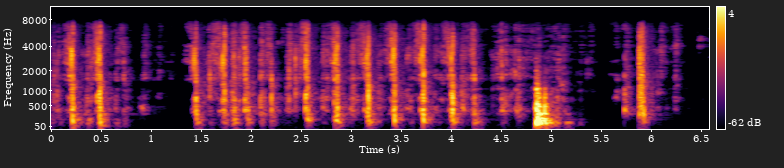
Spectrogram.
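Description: Tarot cards being shuffled by hand: a quick run of crisp card flicks, several a second, with a short pause about a second in and one louder thump near the end.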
